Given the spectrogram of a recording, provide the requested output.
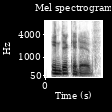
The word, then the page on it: indicative: American English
